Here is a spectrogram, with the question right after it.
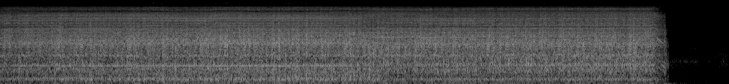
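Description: A cordless screwdriver drills into material, giving a loud, steady whirring grind that runs unbroken for several seconds and then cuts off abruptly into near silence, with no talk.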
